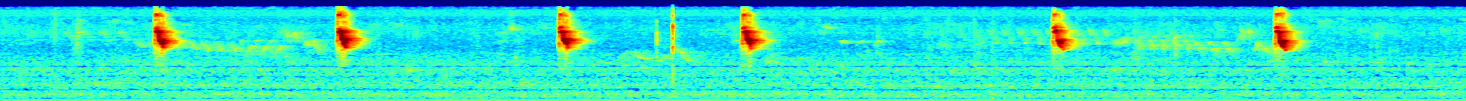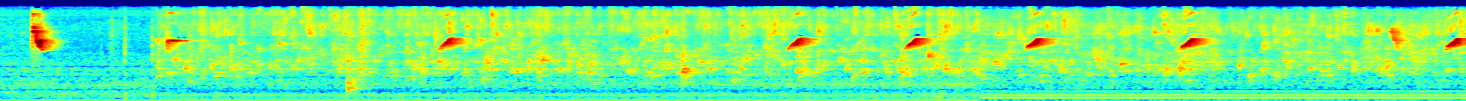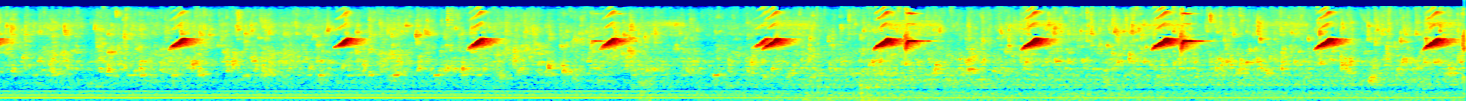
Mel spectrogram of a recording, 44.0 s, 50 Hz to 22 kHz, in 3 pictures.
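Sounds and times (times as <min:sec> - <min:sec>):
chaffinch calls: 0:01.5 - 0:01.9, 0:03.4 - 0:03.7, 0:05.6 - 0:05.9, 0:07.4 - 0:07.8, 0:10.5 - 0:11.1, 0:12.6 - 0:13.1, 0:15.0 - 0:15.3, 0:24.9 - 0:33.0, 0:34.0 - 0:35.8, 0:36.8 - 0:41.5, 0:42.4 - 0:42.9, 0:43.5 - 0:43.9.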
